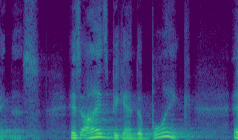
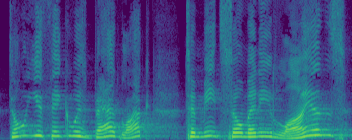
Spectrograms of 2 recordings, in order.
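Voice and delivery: put-on higher, louder boy's voice, puzzled; a young boy protesting, pitched up; boy Shasta; 9 semitones higher, 5 dB louder than usual. A narrator's reading. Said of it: "said Shasta".

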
